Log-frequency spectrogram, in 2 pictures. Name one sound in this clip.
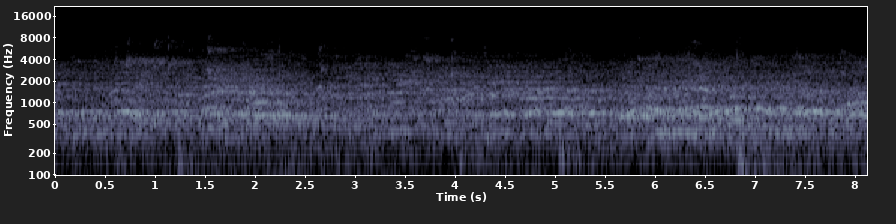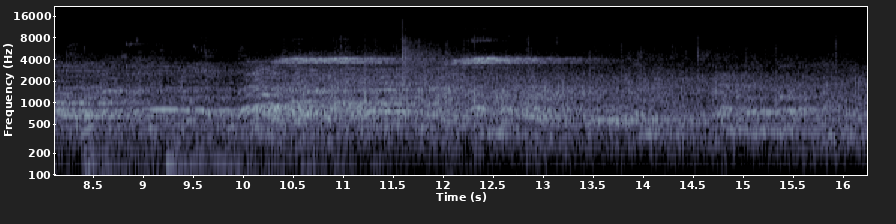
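A handball bounces on a hard floor.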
